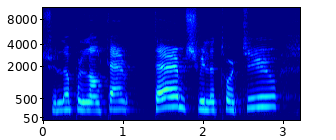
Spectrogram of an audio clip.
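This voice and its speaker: In a very clean recording with a silent background, a woman with an American accent speaks at a moderate pace, her medium pitch showing ordinary variation. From United States. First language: English (speaking French). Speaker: business founder. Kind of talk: interview. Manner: hesitant, many fillers.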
